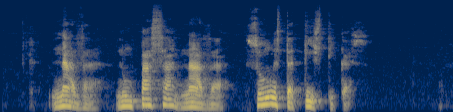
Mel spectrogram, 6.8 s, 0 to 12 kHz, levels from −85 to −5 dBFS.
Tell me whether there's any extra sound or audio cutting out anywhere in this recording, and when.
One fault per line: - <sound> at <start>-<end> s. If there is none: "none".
none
